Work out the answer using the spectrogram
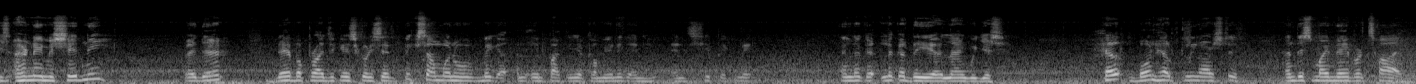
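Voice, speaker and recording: Amid noticeable background noise and audible room echo, a high-pitched man speaks at a fairly quick pace with fairly even intonation and long, frequent pauses. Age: 60s. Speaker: community gardener. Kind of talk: casual chat. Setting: outdoors.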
